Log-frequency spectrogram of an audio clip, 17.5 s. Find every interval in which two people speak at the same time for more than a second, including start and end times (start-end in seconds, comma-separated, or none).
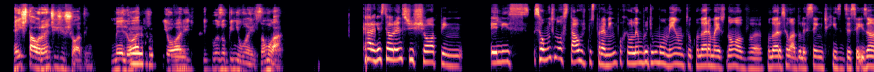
2.6-3.9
